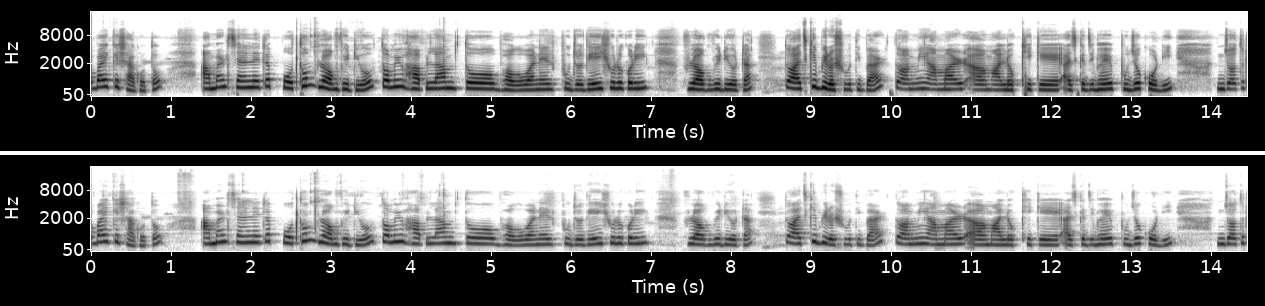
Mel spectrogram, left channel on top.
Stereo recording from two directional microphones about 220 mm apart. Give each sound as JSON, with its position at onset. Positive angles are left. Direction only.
{"t": 0.0, "sound": "a woman's voice", "side_deg": 25}
{"t": 9.4, "sound": "a woman's voice", "side_deg": 35}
